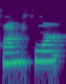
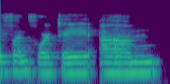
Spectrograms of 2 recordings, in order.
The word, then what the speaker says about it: Funforte: Because it's called Fundforte, is that correct? Funforte, both are pronounced correctly. Okay. But whenever we're talking about it, I usually say Funforte.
